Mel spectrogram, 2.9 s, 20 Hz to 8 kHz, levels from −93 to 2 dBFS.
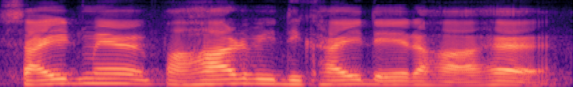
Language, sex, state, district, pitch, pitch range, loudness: Hindi, male, Arunachal Pradesh, Lower Dibang Valley, 135 Hz, 130-155 Hz, -18 LUFS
